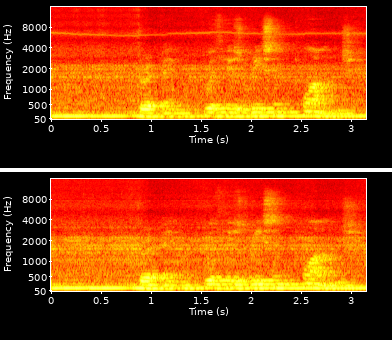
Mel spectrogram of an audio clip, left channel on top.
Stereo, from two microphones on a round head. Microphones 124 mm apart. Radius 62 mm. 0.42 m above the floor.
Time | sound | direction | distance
0.9 | a man speaking | 30° left (ahead or behind) | 1.6 m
